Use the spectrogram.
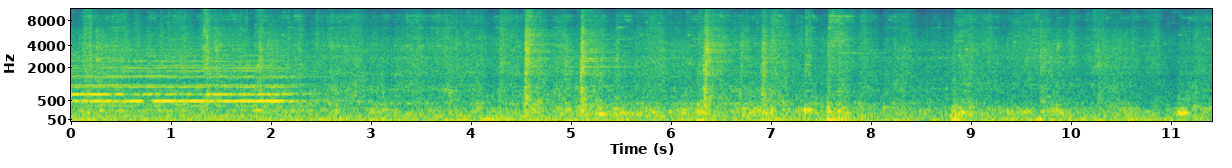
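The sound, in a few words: Rawal Express train passing in dense fog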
